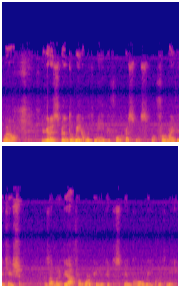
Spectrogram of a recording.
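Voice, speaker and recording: A middle-aged man reading a children's story aloud in an animated way, with conversational questions to a young listener. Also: mid-range voice, fairly quick. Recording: roomy, distant home recording with noise.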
